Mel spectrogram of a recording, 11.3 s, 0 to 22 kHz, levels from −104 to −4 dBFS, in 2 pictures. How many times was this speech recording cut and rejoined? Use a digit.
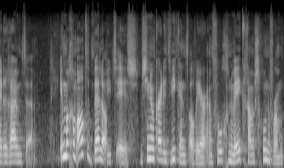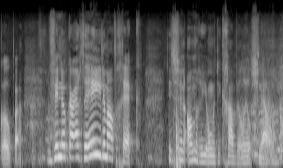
2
